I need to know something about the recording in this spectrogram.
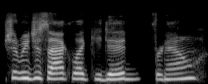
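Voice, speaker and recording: A woman's voice: sits high, steady tone, moderate pace, no room sound, clean studio sound, close to an everyday voice. A woman playing casual, supportive young men in a drama script table read. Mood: upbeat.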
